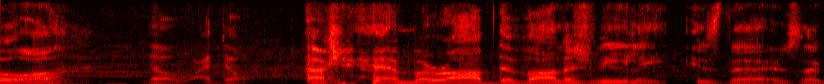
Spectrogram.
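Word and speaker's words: Merab Dvalishvili: Bailey, in between Jose Aldo and Bailey, help me out with the correct pronunciation. You want to give it a go, or? No, I don't. Okay, Merab Davashvili is the correct way to do it.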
